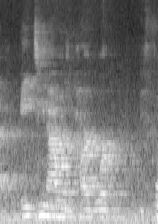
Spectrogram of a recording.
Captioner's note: none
